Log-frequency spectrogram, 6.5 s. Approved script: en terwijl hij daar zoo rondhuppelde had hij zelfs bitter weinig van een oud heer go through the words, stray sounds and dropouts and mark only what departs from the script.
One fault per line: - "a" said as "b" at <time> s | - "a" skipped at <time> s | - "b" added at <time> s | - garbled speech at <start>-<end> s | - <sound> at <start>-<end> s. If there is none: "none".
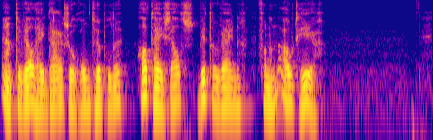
none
